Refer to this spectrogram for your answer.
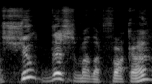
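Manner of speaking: swooping, swinging pitch, mild half-shouted yell. Quoting a movie line after praising the actor: imitating Morgan Freeman yelling. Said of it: "that distinctive voice of his yelling the word motherfucker".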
